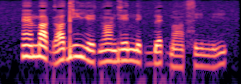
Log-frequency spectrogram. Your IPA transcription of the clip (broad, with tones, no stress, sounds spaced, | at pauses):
ɛ̃˦ m a˦˨ ɡ a˨˦ d i˦ j e˧ ɡ ã˦ ɡ e˦ n e˧ ɡ͡b ɛ˧ ɡ͡b ã˨ s i˨ n i˨˦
